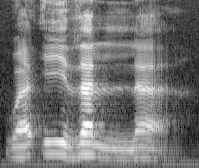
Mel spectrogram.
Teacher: Bermaksud idgham bila gunnah, dan bacaan ini tidak disertai dengan dengung.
